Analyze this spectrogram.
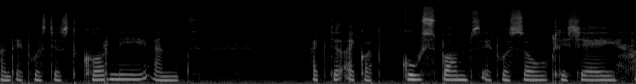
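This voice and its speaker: A somewhat breathy woman with a fairly high pitch and an Icelandic accent, with fairly even intonation and a very slow pace. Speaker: ASMR creator. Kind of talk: advice column, casual talk to camera.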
